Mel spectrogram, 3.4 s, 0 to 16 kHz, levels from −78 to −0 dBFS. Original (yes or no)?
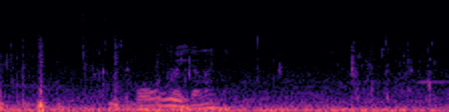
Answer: yes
